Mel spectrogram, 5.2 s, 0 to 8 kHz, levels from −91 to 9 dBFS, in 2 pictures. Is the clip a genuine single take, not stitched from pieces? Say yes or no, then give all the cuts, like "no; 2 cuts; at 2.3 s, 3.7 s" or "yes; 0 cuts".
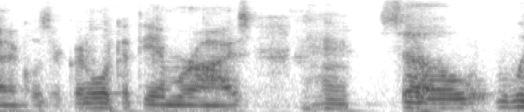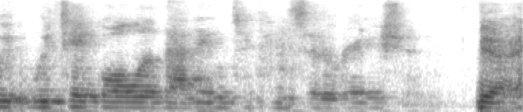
no; 1 cut; at 1.5 s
